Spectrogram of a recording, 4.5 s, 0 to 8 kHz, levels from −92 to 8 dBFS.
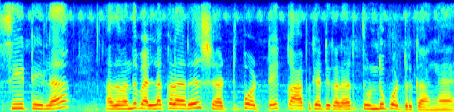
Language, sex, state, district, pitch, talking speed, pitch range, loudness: Tamil, female, Tamil Nadu, Namakkal, 270 Hz, 130 wpm, 245-295 Hz, -13 LUFS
